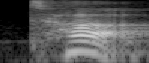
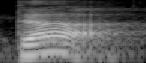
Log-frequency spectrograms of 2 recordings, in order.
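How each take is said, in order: First: The word is reduced to a t sound. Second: The word is reduced to a d sound. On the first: "we will reduce it to t" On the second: "if it comes after a word ending in a vowel or a d, we'll say duh"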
